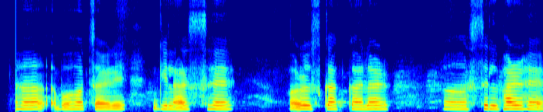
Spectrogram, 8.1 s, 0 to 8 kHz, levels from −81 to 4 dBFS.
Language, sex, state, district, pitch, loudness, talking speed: Hindi, female, Uttar Pradesh, Muzaffarnagar, 250 Hz, -21 LUFS, 80 wpm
